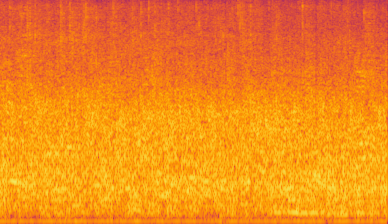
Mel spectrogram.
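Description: People on a stage clap their hands.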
